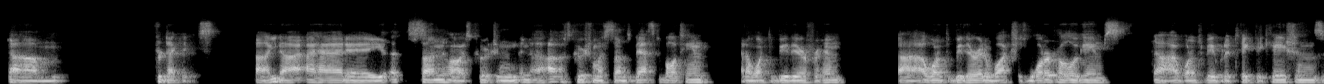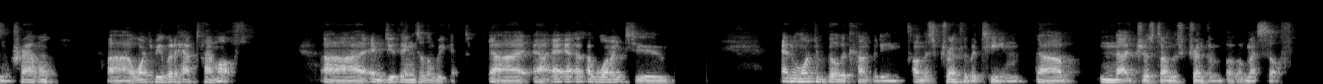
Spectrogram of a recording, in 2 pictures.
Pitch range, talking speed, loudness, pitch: 95-110 Hz, 225 wpm, -17 LUFS, 100 Hz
